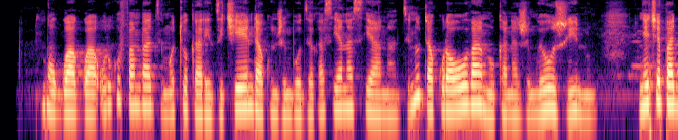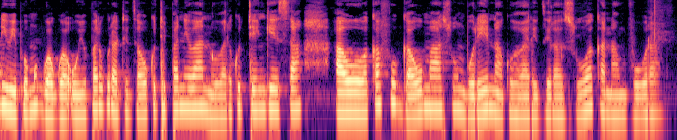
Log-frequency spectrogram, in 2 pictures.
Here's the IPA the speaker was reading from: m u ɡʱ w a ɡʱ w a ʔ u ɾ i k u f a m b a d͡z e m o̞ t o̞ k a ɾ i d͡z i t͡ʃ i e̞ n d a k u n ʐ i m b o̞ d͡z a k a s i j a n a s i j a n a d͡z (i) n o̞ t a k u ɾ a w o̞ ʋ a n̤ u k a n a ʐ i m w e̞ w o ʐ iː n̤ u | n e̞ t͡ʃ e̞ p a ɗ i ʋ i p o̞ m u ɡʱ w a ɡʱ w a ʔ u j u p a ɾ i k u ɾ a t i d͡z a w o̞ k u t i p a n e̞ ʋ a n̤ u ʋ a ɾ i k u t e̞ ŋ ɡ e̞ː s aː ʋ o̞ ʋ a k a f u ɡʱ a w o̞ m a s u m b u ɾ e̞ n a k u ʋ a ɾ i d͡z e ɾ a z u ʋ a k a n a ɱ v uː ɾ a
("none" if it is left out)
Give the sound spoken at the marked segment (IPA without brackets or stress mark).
i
